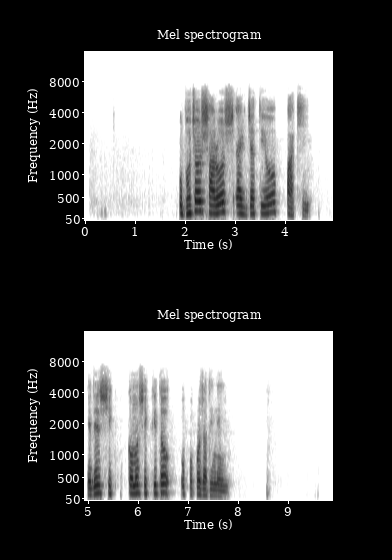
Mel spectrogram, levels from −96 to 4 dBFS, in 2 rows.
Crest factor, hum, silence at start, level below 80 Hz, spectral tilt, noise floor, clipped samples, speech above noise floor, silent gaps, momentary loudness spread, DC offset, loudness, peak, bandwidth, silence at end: 18 dB; none; 1.9 s; -60 dBFS; -7.5 dB/octave; under -90 dBFS; under 0.1%; over 74 dB; none; 16 LU; under 0.1%; -17 LUFS; -2 dBFS; 7 kHz; 2.1 s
